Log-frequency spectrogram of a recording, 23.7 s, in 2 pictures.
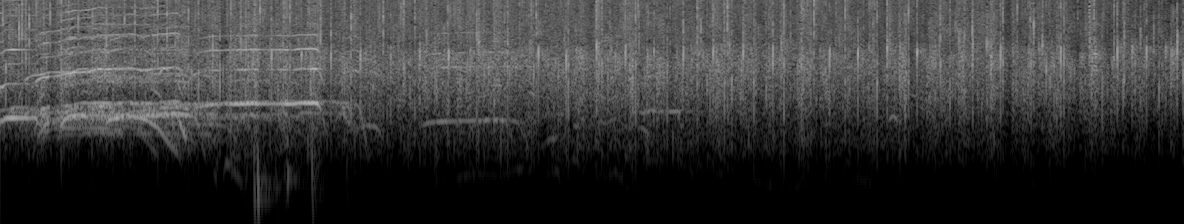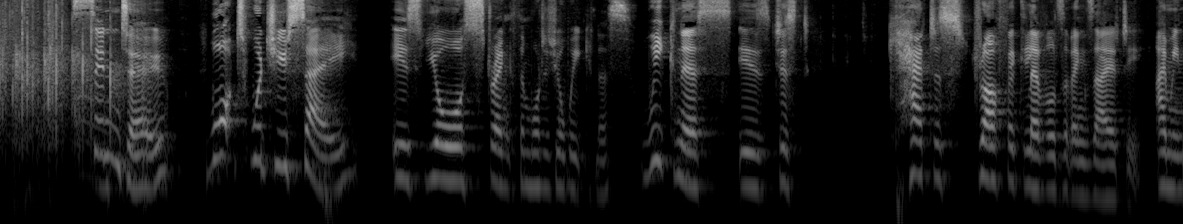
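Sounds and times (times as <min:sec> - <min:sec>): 
whoops and shouts: 0:00.0 - 0:05.6, 0:06.2 - 0:07.0
audience clapping to welcome a comedian guest: 0:00.0 - 0:13.3
speech: 0:13.1 - 0:20.0, 0:20.8 - 0:23.6.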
